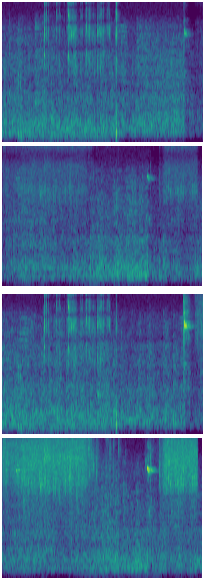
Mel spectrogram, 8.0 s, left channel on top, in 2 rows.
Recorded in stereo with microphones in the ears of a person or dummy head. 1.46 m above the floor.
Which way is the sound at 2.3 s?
70° left (ahead or behind).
